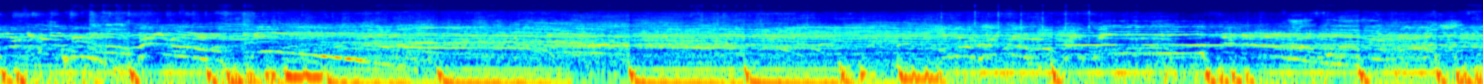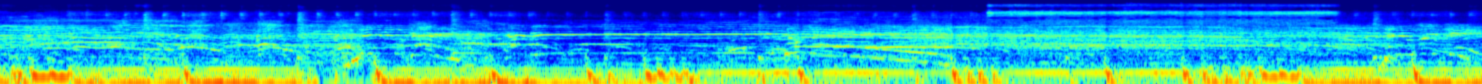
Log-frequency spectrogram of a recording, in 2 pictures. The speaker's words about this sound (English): The crowd was there in full throat cheering it on.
